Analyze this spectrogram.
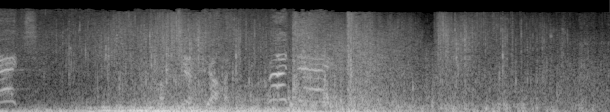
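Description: A deep explosion booms and rumbles, then slowly fades.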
